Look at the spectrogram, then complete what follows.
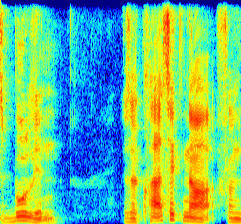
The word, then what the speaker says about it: bowline: number two Boling KN the Boling pronounced somewhat counterintuitively as bullin is a classic knot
